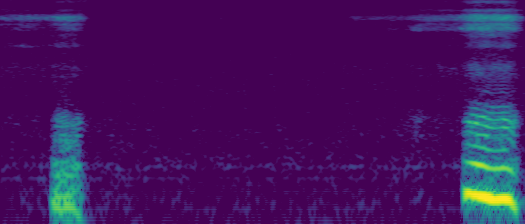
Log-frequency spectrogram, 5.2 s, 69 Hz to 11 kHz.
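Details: Real analog recording without post-processing: two low, rattling snores about four seconds apart with quiet in between, breathing rhythm near 14 a minute, ordinary snoring.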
